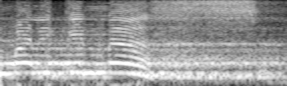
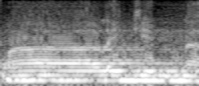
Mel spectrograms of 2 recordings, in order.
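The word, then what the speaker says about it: ملك الناس: dinas kemudian malikinnas ini kadang saya suka denger ada Imam suka salah dalam bacanya maligna Salah kalau malighina jadi Malik Zayn Malik yang bener-bener itu makanya panjang Malikiyaumiddin tapi kalau malikinnas pendek malikinnas ilahinas beda antara malikinnas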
